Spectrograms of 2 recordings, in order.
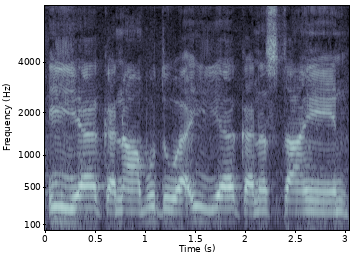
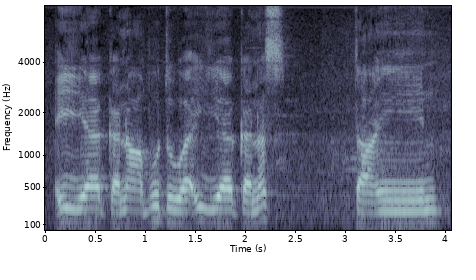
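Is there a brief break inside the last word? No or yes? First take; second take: no; yes. First: The last word is read smoothly without a break. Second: The last word has a brief break inside it. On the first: The speaker calls it right. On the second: The speaker calls it wrong.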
